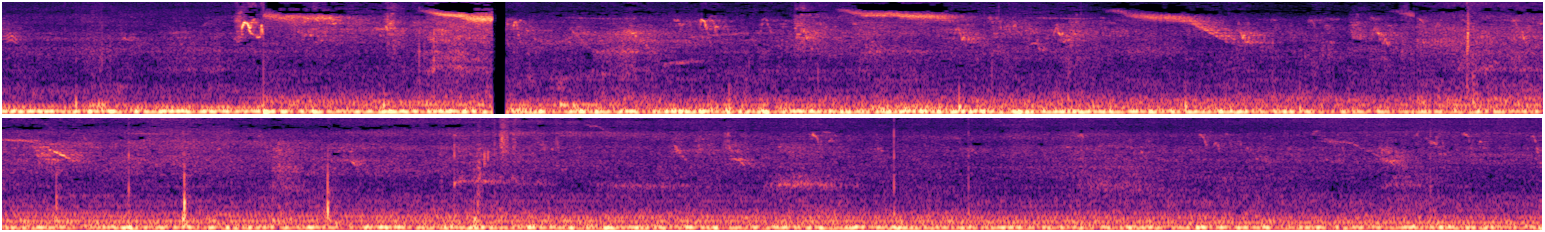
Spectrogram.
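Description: Small birds chirping with short, falling high calls, several times, over a steady low outdoor rumble with a faint hum. The sound cuts out for an instant about two and a half seconds in.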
